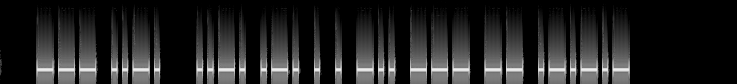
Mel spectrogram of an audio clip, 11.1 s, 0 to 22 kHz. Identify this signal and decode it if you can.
Morse code, heard as a keyed tone, about 15 wpm, 700 Hz. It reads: OF FREEDOM.
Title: Sentences from Top 1600 Words 15wpm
